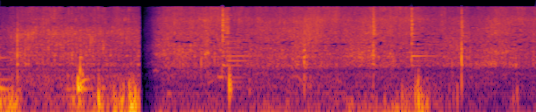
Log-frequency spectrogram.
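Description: Cauliflower florets sizzling in hot oil in a wok over a wood fire, with a metal ladle scraping and clinking against the pan as they are scooped out. The sound breaks off for a moment about a second in.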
